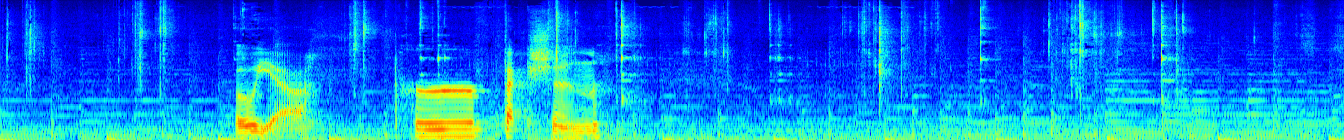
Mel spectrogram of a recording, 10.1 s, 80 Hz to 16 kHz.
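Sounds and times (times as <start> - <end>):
eggshell crackling as peeled: 0.0 - 3.5, 4.1 - 9.5.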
